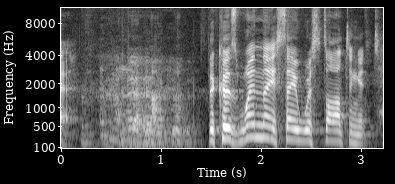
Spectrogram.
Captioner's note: class laughs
